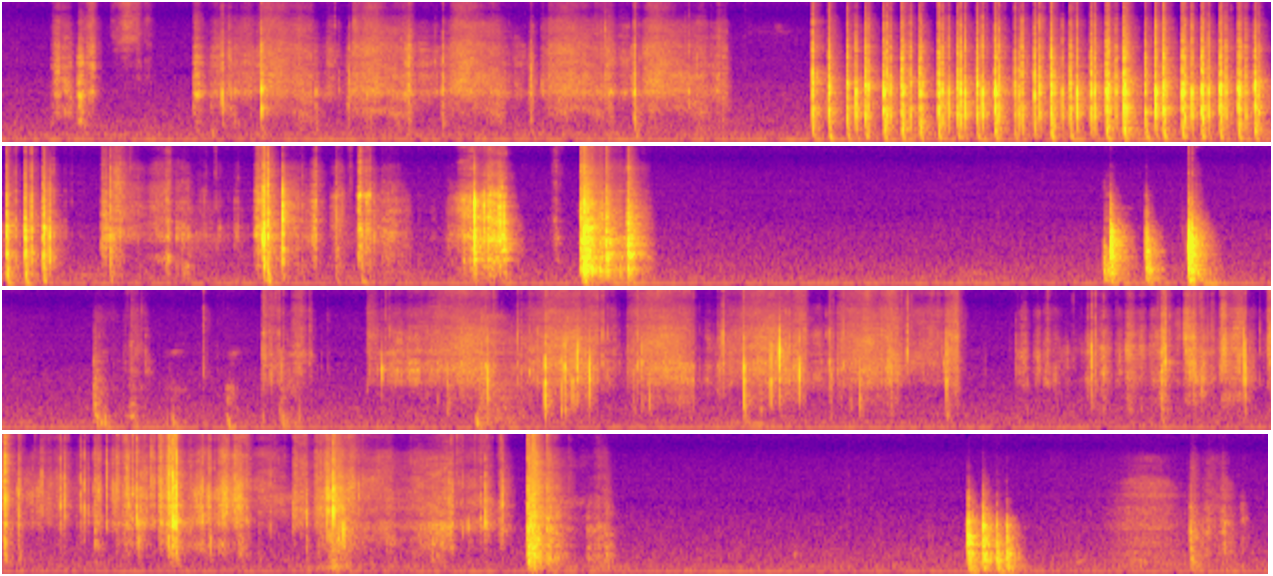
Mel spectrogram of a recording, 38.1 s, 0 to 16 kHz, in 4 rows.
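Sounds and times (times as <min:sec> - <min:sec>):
wrapper tearing and crinkling: 0:21.8 - 0:32.5.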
